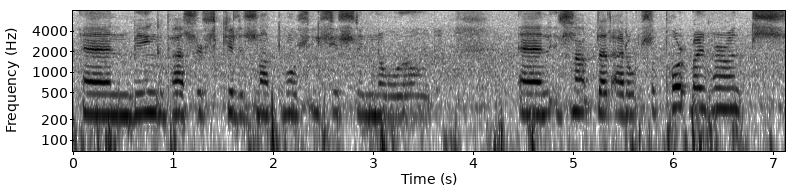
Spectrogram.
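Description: A high-pitched woman talks at a fairly slow pace in a flat monotone. Background noise is noticeable. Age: 20s. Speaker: vlogger and singing student. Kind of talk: casual vlog monologue. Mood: reflective, personal, faith talk. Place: home room. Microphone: phone near.

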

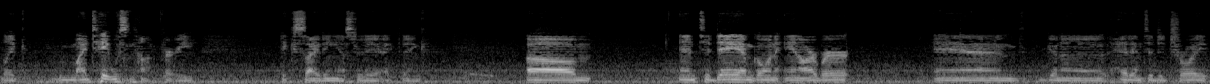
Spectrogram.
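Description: Over noticeable background noise, a man speaks fairly slowly in a fairly low pitch, the sound dry with no echo. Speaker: vlogger. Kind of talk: casual vlog chat. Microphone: phone near.

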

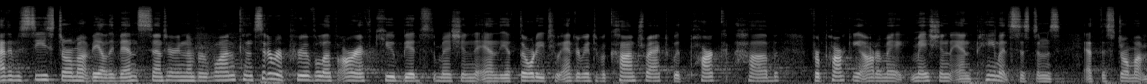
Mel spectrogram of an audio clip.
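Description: This woman's pitch is fairly low. She keeps a moderate pace with ordinary pitch variation. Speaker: county clerk. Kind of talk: reading agenda items. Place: meeting room.

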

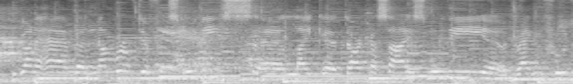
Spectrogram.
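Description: A man talks at a moderate speed. Loud music fills the background. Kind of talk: interview answer. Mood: proud, welcoming. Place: shop. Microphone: camera far.

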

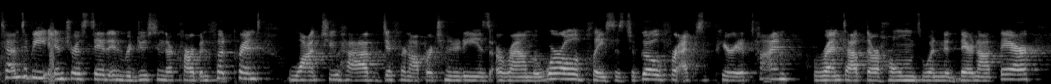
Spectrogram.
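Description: Against a quiet background, a woman with an unremarkable speaking voice, medium pitch and an American accent talks at a fairly quick pace with ordinary pitch variation. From New York. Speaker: webinar host for overseas property company. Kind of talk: webinar presentation. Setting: video call. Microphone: webcam.

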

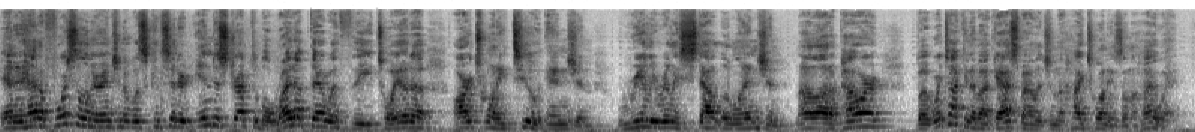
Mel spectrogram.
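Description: There is audible room echo as a man speaks at a fairly quick pace. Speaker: show host. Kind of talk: live show discussion. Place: garage.

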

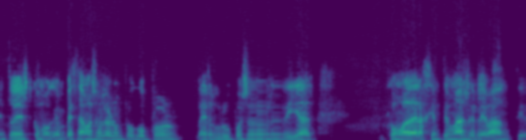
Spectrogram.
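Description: Monotone and flat, the voice moves along at a fairly quick pace. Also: woman, medium pitch for a woman. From Spain, Ciudad Real; Spain. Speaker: physiotherapist. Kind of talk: interview conversation. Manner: laughs often. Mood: relaxed, smiling. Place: home room. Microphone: video call.

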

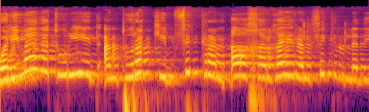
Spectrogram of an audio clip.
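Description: A woman with an Algerian accent, at a moderate pace, with lively intonation, over a quiet background with audible room echo. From Algeria, Aurès mountains. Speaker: novelist and journalist; journalist. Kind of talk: lecture-style talk with audience. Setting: stage with audience. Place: hall. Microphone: podium.

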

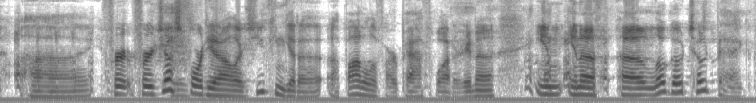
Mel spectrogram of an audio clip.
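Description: A man's moderate-paced speech comes through with noticeable noise in the background. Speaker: game commentator. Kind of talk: live commentary. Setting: livestream. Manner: loud. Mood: joking, playful. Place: home room. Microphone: echo on mic; headset.

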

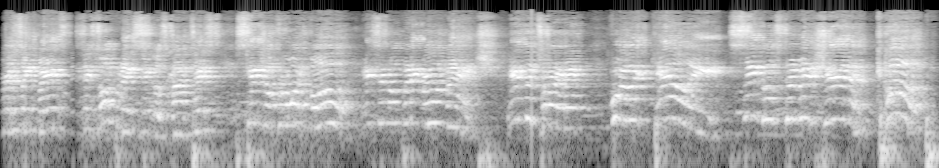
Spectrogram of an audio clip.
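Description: Clear music sounds in the background, with audible room echo. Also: moderate pace. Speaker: ring announcer. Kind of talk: professional wrestling ring announcement. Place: hall.

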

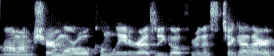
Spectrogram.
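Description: A woman with an American accent talking at a very fast pace against a quiet background. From Michigan. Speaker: graduate student and college advisor. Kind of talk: self-introduction video. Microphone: webcam.

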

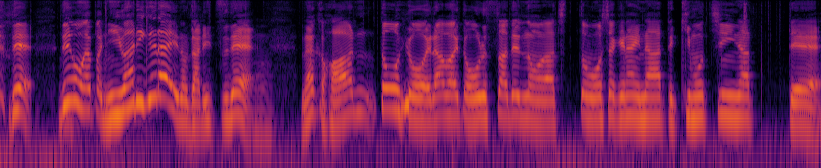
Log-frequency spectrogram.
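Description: In a dry sound with no echo and a quiet background, a man with a high pitch talks at a fairly quick pace with lively intonation. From Kyushu, Japan; Japan. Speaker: former pro baseball catcher, radio co-host; guest. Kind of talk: casual chat. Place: studio.

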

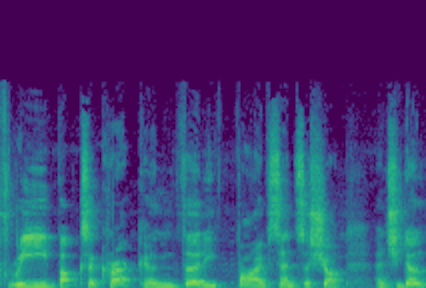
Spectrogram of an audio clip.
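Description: Lively intonation throughout plain reading aloud

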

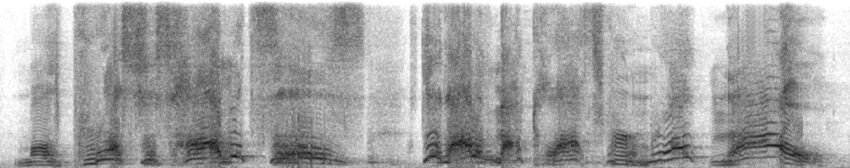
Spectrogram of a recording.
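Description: A put-on character voice, pitched fairly high, speaks at a very slow pace. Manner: hissing, mocking.

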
